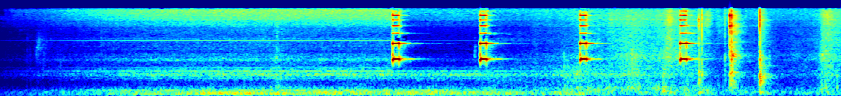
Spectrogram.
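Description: Digital alarm clock beeping four times, about once a second, with short high beeps over a low rumble that swells in from silence; a few sharp clicks follow near the end.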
